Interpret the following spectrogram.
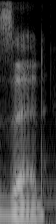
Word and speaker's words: Zed: he's late and introduces himself as Zed. which always confused me until I learned places like Canada pronounce Z like that.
